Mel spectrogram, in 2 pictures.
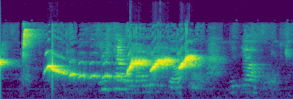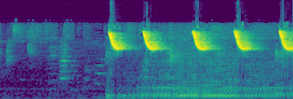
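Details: White-rumped shama giving varied whistled phrases, then a quiet gap, then a series of sharp high downslurred notes repeated about every half second over a steady low hum.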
